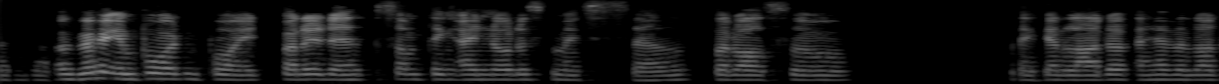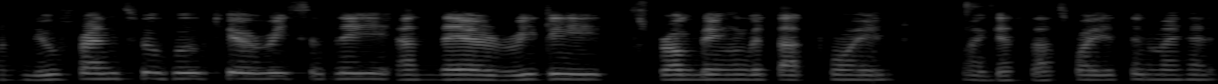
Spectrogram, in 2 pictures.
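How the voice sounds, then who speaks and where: Her voice fairly low, a woman speaks in an Irish accent with monotone, flat intonation. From Ireland. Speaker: tattoo artist. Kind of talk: casual chat.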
